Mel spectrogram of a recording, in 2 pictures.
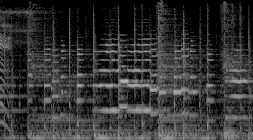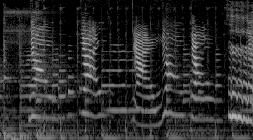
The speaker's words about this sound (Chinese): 好像是小猫咪和大鸟妈妈的声音哎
